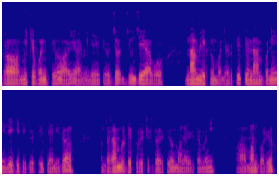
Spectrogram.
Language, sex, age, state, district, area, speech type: Nepali, male, 45-60, West Bengal, Kalimpong, rural, spontaneous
